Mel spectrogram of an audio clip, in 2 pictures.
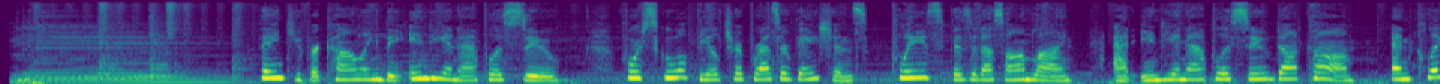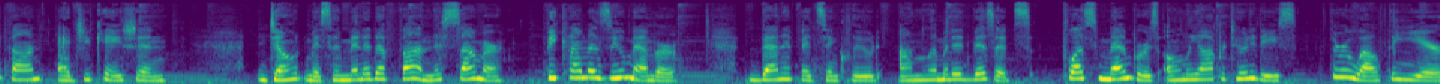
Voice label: OnHold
